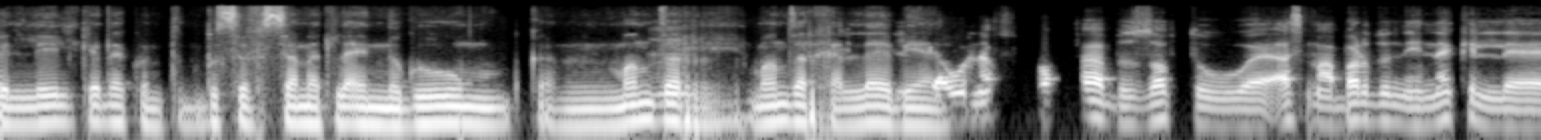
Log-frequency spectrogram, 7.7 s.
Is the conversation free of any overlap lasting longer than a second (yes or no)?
yes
